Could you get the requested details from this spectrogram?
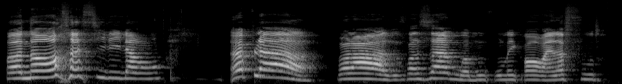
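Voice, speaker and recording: A woman's voice: high-pitched, unhurried, bright, forceful tone. A woman streaming a game, chatting casually in a rambling, self-mocking way, laughing often and swearing freely. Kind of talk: casual gaming livestream chat.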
